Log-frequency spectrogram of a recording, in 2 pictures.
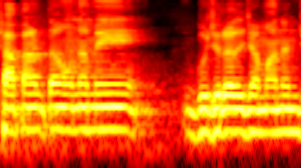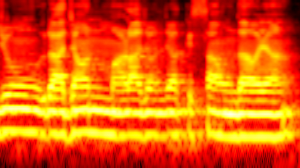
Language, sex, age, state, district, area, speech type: Sindhi, male, 45-60, Maharashtra, Mumbai Suburban, urban, spontaneous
